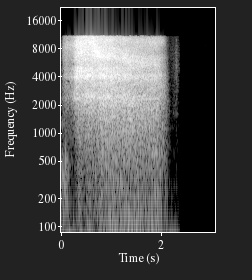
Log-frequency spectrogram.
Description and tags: Balloon inflating. Recorded with Zoom H4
